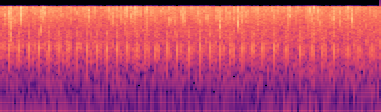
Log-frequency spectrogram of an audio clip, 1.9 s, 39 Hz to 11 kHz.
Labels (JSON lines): {"label": "biophony, rattle", "recorder": "SoundTrap 500"}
